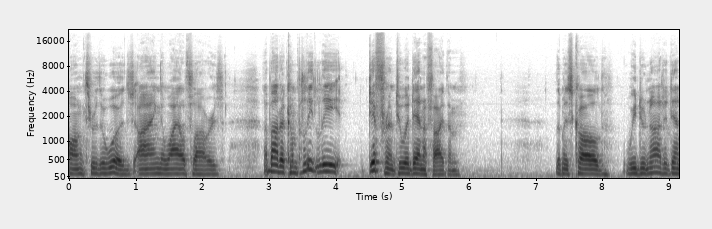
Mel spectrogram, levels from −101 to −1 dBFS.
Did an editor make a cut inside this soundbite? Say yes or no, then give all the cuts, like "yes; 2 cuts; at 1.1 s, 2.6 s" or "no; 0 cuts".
yes; 2 cuts; at 4.9 s, 7.4 s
